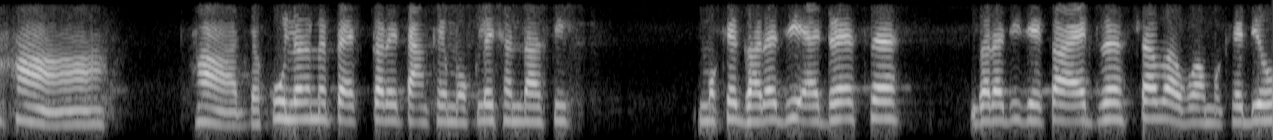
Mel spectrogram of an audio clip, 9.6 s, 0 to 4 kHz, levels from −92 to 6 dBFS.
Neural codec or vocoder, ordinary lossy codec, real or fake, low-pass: none; none; real; 3.6 kHz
